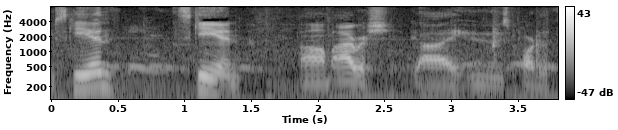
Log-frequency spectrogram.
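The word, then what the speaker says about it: Skehan: Skian.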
